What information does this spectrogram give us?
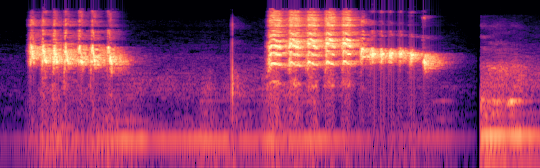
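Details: Greater green leafbird song used to lure birds: two dense bursts of high, chattering, buzzy notes with quick twittering trills, separated by a pause, ending with a faint low hum.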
